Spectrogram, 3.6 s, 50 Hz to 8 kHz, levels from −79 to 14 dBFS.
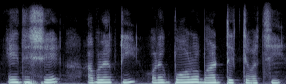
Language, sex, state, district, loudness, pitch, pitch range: Bengali, female, West Bengal, Cooch Behar, -14 LUFS, 240 Hz, 225-245 Hz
